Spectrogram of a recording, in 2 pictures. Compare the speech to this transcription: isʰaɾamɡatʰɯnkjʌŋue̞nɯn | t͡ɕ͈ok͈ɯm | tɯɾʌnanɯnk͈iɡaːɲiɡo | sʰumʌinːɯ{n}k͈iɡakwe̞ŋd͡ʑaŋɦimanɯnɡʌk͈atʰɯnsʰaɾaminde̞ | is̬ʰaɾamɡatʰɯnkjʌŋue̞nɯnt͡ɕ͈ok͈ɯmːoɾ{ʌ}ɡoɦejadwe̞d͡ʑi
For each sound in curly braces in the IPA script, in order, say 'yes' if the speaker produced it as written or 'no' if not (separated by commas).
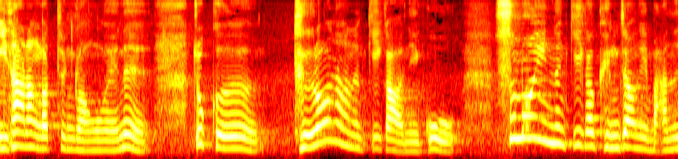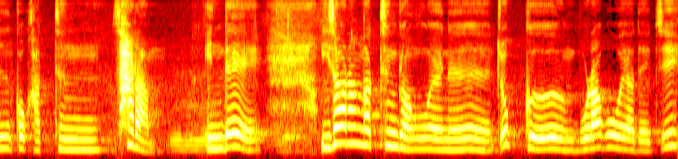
yes, no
